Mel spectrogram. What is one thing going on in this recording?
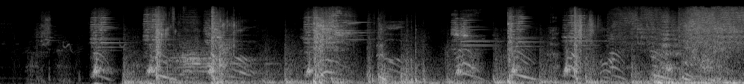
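Swords clash and strike in a fight.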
